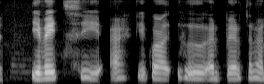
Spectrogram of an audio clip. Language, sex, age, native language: Icelandic, male, 13, Icelandic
